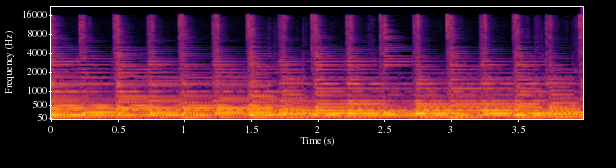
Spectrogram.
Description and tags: Guitarra acústica 2 (Acoustic guitar)
Una guitarra acústica tocando las notas Mi y La. Grabada con una Zoom H6.
An acoustic guitar playing the E and A notes. Recorded with a Zoom H6.
acordes, acustica, chords, guitarra, nylon-guitar, acoustic, guitar-chords, guitar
